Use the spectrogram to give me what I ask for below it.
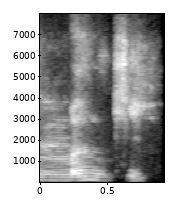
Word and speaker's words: monkey: aprendendo inglês a gente sempre tem problemas nessa pronúncia né que a gente aprende monkey né monkey vai ficar pronta é manti tá é como se fosse uma esse é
